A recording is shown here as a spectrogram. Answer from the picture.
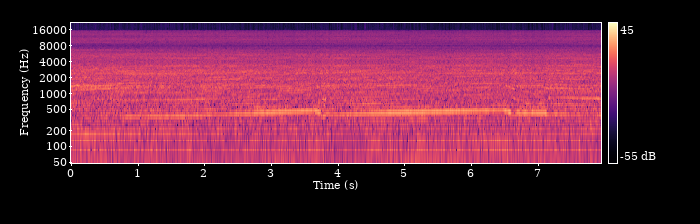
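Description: Honda CBR600RR inline-four engine accelerating hard on a racetrack, its pitch climbing steadily and dropping sharply at two upshifts, about four and six and a half seconds in. A steady rush of wind noise on the mounted camera lies under it.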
